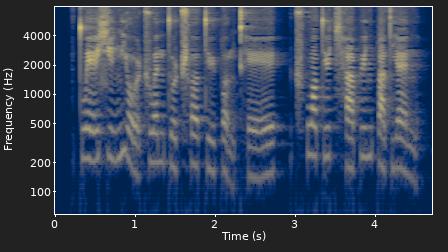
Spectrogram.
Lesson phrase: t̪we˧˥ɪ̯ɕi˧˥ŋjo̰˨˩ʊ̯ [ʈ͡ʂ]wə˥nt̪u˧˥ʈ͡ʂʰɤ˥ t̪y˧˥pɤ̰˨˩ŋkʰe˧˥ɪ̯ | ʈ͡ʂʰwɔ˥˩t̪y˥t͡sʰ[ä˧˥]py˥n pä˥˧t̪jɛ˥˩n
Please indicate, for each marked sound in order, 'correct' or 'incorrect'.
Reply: correct, correct

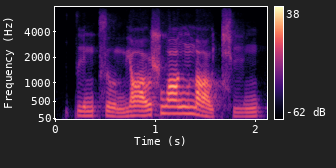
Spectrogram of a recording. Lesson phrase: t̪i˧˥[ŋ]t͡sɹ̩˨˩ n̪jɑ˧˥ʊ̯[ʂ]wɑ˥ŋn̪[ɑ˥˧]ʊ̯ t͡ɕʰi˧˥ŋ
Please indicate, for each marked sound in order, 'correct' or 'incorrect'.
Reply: incorrect: n, correct, incorrect: ɑ˨˩

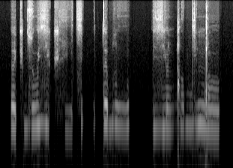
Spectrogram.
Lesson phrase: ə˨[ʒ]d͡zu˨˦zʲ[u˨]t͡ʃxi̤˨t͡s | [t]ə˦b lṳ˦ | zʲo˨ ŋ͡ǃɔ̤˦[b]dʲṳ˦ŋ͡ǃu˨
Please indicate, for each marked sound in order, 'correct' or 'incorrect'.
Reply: incorrect: t͡ʃ, correct, correct, correct

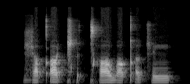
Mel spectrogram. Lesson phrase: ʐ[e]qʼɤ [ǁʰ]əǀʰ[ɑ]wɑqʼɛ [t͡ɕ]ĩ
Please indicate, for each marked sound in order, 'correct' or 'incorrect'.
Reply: correct, correct, correct, incorrect: ʈ͡ʂ

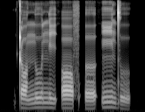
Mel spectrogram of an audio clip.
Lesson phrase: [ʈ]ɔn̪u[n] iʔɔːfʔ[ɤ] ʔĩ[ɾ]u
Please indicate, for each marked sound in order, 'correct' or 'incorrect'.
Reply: correct, correct, correct, incorrect: d̪

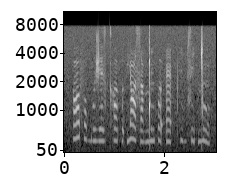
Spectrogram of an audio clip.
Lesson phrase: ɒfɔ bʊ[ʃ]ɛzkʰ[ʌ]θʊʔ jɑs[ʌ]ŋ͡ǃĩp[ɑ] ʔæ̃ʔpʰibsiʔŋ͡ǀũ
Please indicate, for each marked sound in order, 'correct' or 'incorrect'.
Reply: incorrect: ʒ, incorrect: ɒ, incorrect: ɑ, incorrect: ʌ

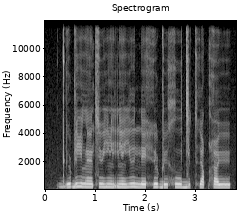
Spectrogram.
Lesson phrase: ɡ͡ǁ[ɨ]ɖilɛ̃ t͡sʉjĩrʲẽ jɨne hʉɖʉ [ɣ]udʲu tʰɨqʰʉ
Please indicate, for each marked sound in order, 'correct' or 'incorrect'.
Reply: incorrect: ʉ, incorrect: x

